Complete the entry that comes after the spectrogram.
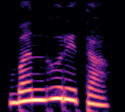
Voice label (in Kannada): "ಬಂಧುರತೆ", Kannada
